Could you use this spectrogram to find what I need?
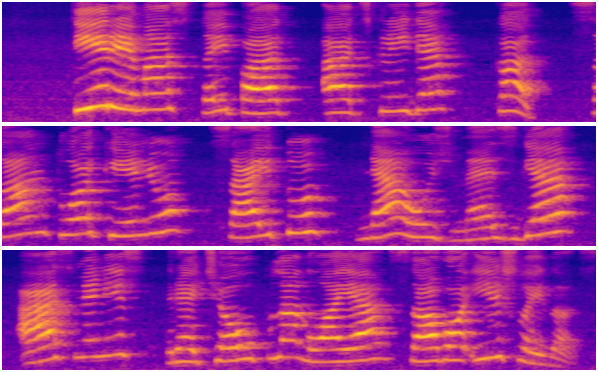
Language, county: Lithuanian, Klaipėda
